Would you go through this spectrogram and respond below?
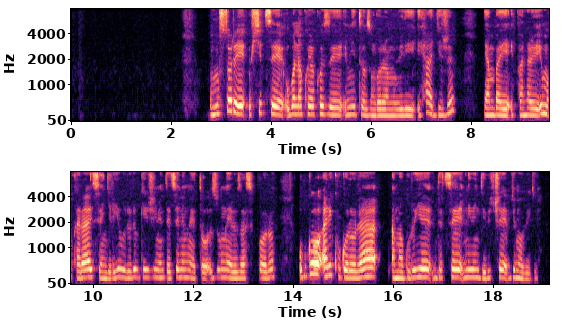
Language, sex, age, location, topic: Kinyarwanda, female, 18-24, Kigali, health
